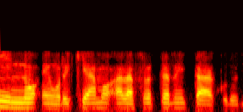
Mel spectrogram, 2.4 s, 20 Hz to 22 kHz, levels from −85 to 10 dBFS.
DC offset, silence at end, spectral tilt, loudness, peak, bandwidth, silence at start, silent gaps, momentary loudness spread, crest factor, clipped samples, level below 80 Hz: under 0.1%; 0.05 s; -5.5 dB/octave; -23 LUFS; -6 dBFS; 4.1 kHz; 0 s; none; 5 LU; 18 dB; under 0.1%; -56 dBFS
